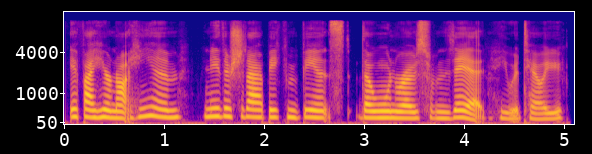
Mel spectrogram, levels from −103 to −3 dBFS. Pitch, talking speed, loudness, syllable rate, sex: 225 Hz, 235 wpm, -18 LUFS, 5.2 syllables/s, female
